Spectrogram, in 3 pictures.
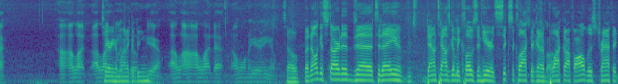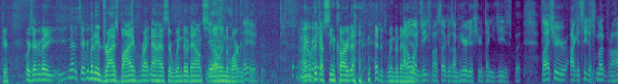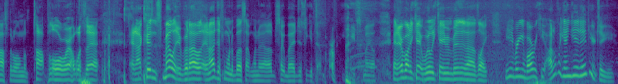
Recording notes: The guys are at the Festival of Discovery in uptown Greenwood for todays podcast.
